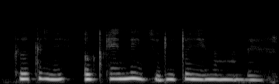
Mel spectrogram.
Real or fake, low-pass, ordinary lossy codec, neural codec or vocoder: fake; 5.4 kHz; none; codec, 24 kHz, 0.9 kbps, WavTokenizer, medium music audio release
